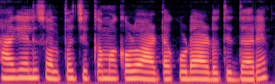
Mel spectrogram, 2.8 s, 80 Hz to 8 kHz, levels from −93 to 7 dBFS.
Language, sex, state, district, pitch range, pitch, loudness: Kannada, female, Karnataka, Bidar, 205-230 Hz, 220 Hz, -16 LUFS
